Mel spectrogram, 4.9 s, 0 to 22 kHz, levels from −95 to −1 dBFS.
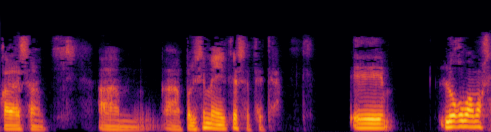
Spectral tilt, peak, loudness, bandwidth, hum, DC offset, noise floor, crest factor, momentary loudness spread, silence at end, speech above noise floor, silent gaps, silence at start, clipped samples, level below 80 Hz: -7.5 dB/octave; -4 dBFS; -21 LUFS; 7.4 kHz; none; under 0.1%; -60 dBFS; 18 dB; 23 LU; 0 s; 40 dB; none; 0 s; under 0.1%; -52 dBFS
